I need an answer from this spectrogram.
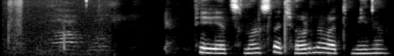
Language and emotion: Russian, neutral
